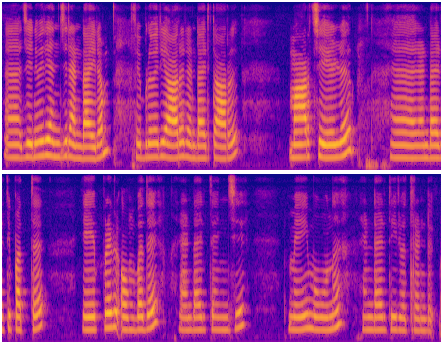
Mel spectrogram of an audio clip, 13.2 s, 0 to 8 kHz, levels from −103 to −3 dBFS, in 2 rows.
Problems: none marked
